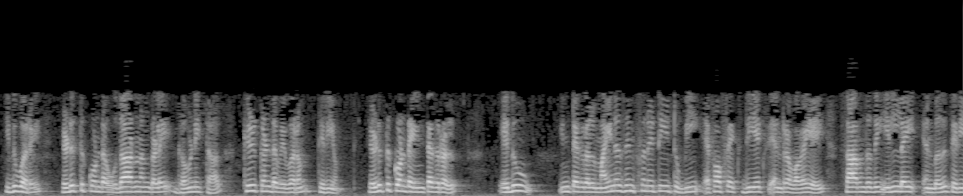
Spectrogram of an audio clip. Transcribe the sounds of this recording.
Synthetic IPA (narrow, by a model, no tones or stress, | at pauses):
ɪðɯʋɐɾɐɪɛɽɯt̪ːɯkːɔɳɖɐʊðaːɾɐɳɐŋɡɐɭɐɪɡɐʋɐnɪt̪ːaːlkiːɻkɐɳɖɐʋɪʋɐɾɐmt̪ɛɾɪjɯm | ɛɽɯt̪ːɯkːɔɳɖɐɪɳʈɐɣɪɾɐl | ɛðɯɪɳʈɐɣɐɾɐlmɐɪnɐs̬ɪnfɪnɪʈːiʈubiːɛfaːfɛksɖiːɛksɛ̰ndrɐʋɐɣɐjɐɪ | saːɾnd̪ɐðɯʔɪlːɐɪɛnbɐðɯt̪ɛɾɪjɐ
